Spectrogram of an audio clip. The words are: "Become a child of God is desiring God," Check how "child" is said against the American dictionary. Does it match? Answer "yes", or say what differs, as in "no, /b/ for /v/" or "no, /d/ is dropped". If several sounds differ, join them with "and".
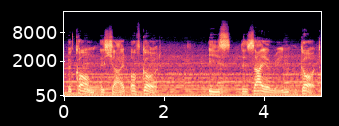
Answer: no, /ʃ/ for /tʃ/ and /l/ is dropped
